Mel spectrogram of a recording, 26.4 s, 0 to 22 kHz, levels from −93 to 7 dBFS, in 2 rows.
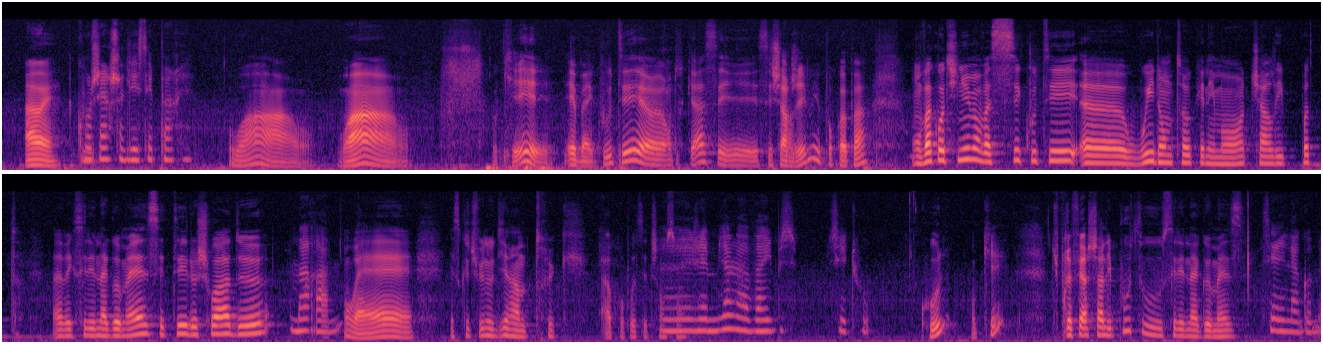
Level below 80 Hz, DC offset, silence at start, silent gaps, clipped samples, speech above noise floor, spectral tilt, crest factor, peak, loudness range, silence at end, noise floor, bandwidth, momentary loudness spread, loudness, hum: -48 dBFS; under 0.1%; 0.15 s; none; under 0.1%; 23 dB; -5.5 dB/octave; 22 dB; -4 dBFS; 10 LU; 0 s; -50 dBFS; 14.5 kHz; 18 LU; -27 LUFS; none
